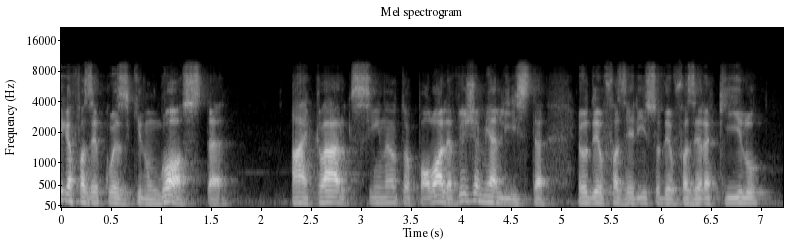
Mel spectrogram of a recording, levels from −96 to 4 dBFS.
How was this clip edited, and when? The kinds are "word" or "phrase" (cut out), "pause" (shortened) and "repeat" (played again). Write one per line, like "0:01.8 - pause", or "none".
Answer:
none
